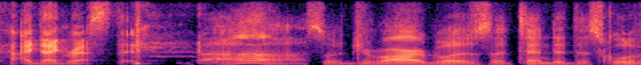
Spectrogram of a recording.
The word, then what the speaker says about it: Gerard: uh well I'm GNA go with uh people pronouncing it Gerard Way It Is Gerard you killing me so Jared yeah Geral Gerard ask me guys I I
